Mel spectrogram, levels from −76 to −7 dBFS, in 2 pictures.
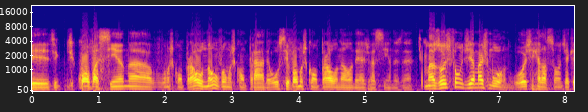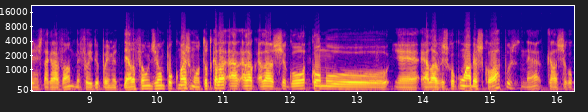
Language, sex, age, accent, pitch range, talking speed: Portuguese, male, 40-59, Brazilian, 100-130 Hz, 245 wpm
